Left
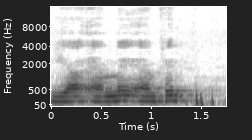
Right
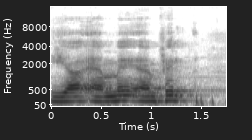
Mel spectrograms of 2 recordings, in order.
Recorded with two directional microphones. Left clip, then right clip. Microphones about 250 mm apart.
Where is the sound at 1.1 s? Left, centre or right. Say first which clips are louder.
Right 6 dB; right.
